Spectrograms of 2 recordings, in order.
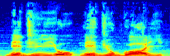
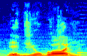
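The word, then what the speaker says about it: Medjugorje: Se escreve Medjugor, mas se pronuncia mediugore. Mediogori.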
